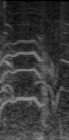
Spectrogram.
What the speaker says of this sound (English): the little pups are in distress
